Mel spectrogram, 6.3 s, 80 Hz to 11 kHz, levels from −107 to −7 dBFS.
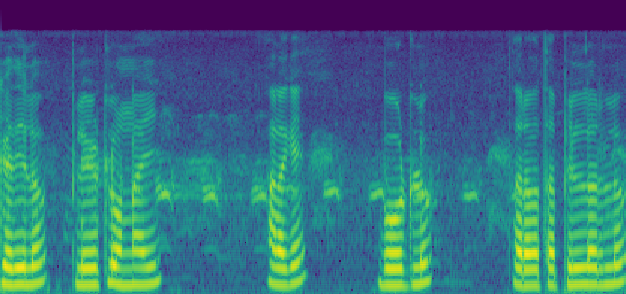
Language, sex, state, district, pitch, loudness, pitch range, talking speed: Telugu, male, Andhra Pradesh, Manyam, 195 Hz, -16 LUFS, 185-230 Hz, 75 wpm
